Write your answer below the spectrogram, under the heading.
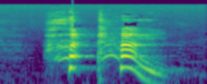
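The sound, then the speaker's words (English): A deliberate, voiced cough from a preacher reading scripture in a sermon: a few short, throaty bursts with a strong pitched tone, the last one drawn out and falling. “That was a rhetorical cough.”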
